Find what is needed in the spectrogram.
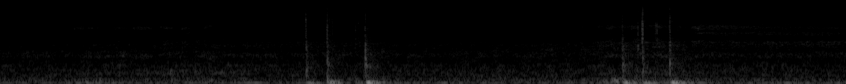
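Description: Computer keyboard keys being typed in two short bursts, the first about one and a half seconds in and the second just after three seconds, over a steady low hum.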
